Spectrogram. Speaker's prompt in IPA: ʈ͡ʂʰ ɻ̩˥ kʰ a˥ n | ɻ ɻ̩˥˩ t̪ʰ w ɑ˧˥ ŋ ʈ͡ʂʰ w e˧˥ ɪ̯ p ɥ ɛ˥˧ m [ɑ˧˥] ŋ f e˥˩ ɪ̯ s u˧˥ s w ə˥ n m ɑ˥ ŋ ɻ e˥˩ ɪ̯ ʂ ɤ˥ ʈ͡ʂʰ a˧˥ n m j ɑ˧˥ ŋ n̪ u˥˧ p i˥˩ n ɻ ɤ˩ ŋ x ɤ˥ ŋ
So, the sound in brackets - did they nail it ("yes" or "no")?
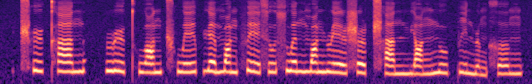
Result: no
